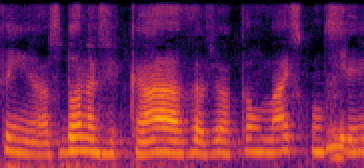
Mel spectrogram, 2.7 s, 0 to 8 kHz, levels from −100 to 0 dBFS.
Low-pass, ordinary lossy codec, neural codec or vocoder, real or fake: 7.2 kHz; none; codec, 16 kHz in and 24 kHz out, 1.1 kbps, FireRedTTS-2 codec; fake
